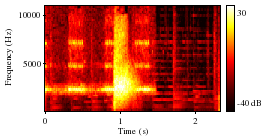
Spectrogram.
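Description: A high, steady buzzing tone that breaks off briefly a few times, typical of an insect sound effect, with a loud noisy swoosh about a second in. The tone stops shortly after the swoosh.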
